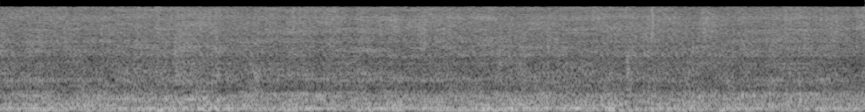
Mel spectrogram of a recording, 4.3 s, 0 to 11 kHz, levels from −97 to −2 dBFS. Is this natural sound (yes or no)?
no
